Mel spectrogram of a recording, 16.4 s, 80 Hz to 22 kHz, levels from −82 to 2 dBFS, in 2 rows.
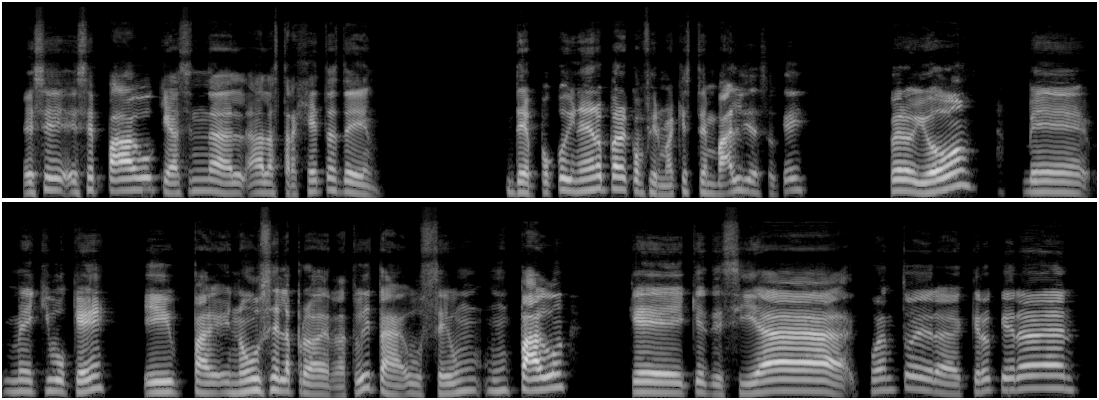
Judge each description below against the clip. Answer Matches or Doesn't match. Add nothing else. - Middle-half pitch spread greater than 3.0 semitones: Matches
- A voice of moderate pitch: Matches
